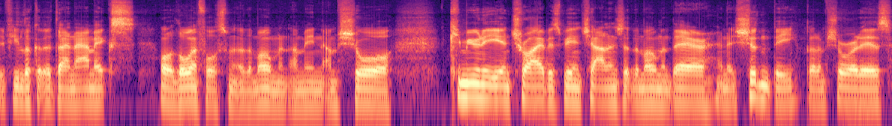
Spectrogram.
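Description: In a monotone with flat intonation, a man speaks with a bright, sharp tone on a very clean recording with a silent background. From southwest England. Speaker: retired firefighter and podcaster. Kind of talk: casual interview conversation.

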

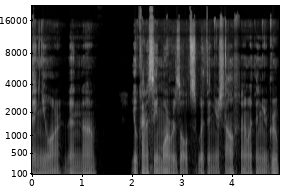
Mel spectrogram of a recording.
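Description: A man with a very deep, low pitch and a dark, mellow tone speaks at a moderate pace in a monotone, flat intonation, with a dry, close sound with no echo on a very clean recording with a silent background. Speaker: podcast co-host and editor. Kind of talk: casual chat.

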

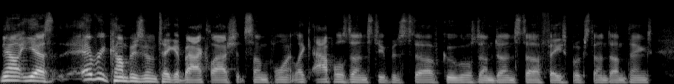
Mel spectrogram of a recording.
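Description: A man speaks at a fairly quick pace with fairly low pitch. He uses ordinary pitch variation and hardly any pauses. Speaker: financial trading educator. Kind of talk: interview conversation. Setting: video call. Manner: animated.

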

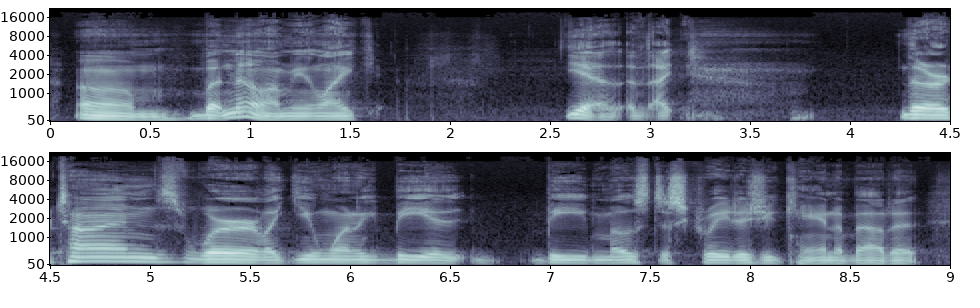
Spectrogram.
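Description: An ordinary speaking voice from a man, fairly low in pitch, at a fairly slow pace with ordinary pitch variation. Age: 40s. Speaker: podcast host guest. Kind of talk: casual chat.

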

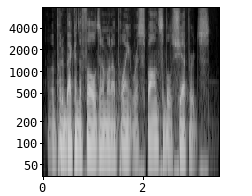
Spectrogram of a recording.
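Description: On a very clean recording with a silent background, a man talks at a very fast pace in a very deep, low pitch. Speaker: podcast host. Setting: studio. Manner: excited, animated.

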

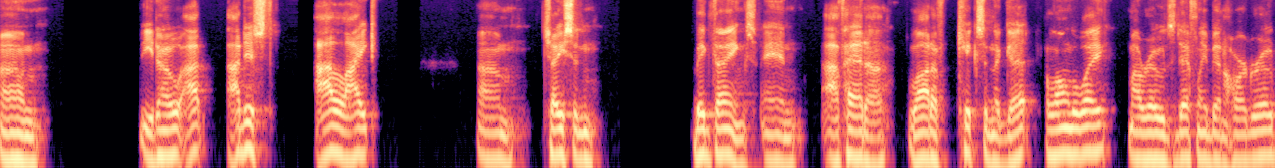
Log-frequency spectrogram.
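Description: A man speaks at medium pitch and a fairly slow pace, with long, frequent pauses. The background is quiet. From Oklahoma. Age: 40s. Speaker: professional bass angler. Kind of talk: casual chat. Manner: animated.

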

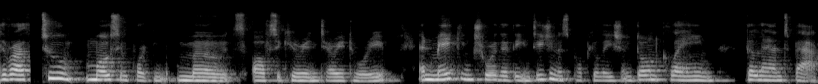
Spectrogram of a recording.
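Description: Speaking at a moderate pace with a Russian accent, a woman uses a medium pitch and a dark, mellow, somewhat breathy tone, keeping her intonation fairly even with hardly any pauses. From Kazakhstan. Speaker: history lecturer. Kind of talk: interview.

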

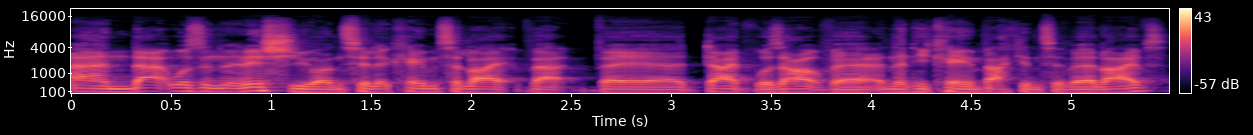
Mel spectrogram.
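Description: In a very clean recording with a silent background, a man talks with hardly any pauses, fairly low in pitch with fairly even intonation. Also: fairly quick pace. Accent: South London. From South London. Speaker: father. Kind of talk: casual chat.

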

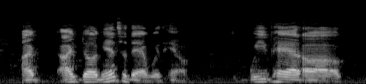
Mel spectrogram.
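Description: A man with an American accent speaks at medium pitch in an unremarkable speaking voice. His pitch variation is ordinary, and the sound is dry and close with no echo. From US South, Mississippi. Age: 30s. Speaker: father of five, podcast guest. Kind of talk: interview conversation.

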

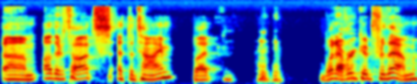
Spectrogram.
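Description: A man at a fairly quick pace with ordinary pitch variation, over a quiet background. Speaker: podcast host. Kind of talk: casual interview. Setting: video call. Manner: halting.

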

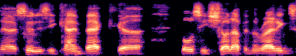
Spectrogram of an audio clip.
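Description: A man talks with an Australian accent. The sound is dry and close, with no echo. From Sydney, Australia (Bondi). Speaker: veteran radio broadcaster. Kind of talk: interview.

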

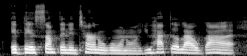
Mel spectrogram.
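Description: With an American accent and a normal speaking voice, a woman speaks at a moderate pace with a fairly low pitch and fairly even intonation. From Maryland, near Washington DC. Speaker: podcaster. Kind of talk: testimony. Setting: remote call.

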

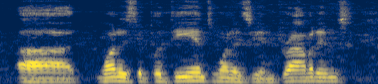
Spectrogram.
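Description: A man with an American accent speaks at a medium pitch with fairly even intonation over noticeable background noise. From Connecticut. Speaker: former military defense analyst. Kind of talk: casual chat.

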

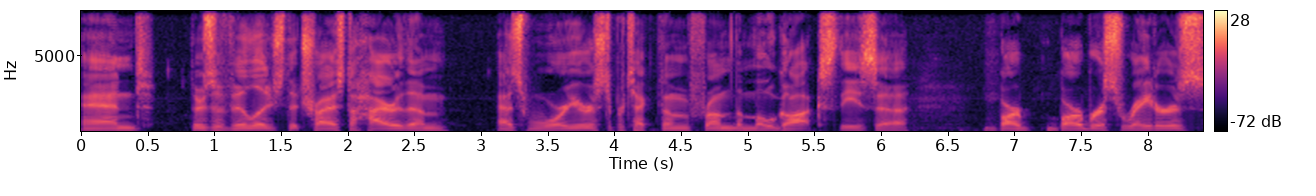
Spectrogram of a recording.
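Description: At a fairly slow pace, a man with a fairly low pitch and an unremarkable speaking voice talks with fairly even intonation and very even loudness, in a very clean recording with a silent background. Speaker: podcast host. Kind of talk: casual chat. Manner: joking, playful.

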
